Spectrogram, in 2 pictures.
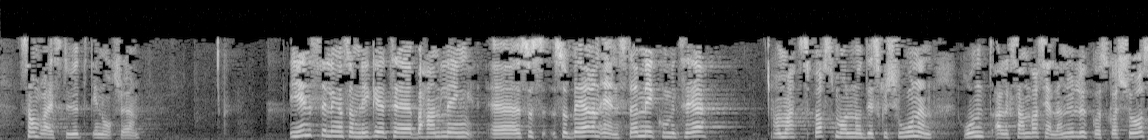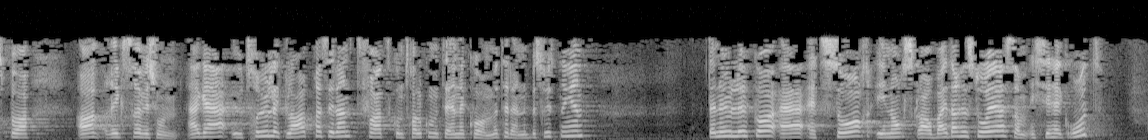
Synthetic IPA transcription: sɔmʁæɪst̪əʉːt̪ɪnuːʁʃøːn | ɪɪnst̪ɪlːɪŋənsɔmlɪɡːət̪ʰɪlbəɦɑnd̪lɪŋ | sɔbeːɾɛːneːnst̪ɛmɪkʰʊmɪt̪ʰeː | ɔmɑt̪spœʁsmoːlənɔd̪ɪskʉʃuːnənʁʉnt̪ʰɑlɛksɑnd̪əʁçɛlːənʉlʉkʊskɑʃoːspʰɔ | ʔɑʋʁɪksʁɛʋɪʃuːnn̩ʔeːɡæʁʉt̪ʰʁuːlɪɡlɑːpʰʁɛsɪd̪ɛnt̪fɔʁɑt̪kʰʊnt̪ʰʁɔlkʰʊmɪt̪ʰeːənəkʰɔmːət̪ʰɪld̪ɛnːəbəslʉt̪nɪŋən | d̪̥ɛnːəʉːlʉkəʔæʁɛt̪soːʁɪnɔʁskɑʁbæɪd̪əʁhɪst̪uːʁɪəsɔmʔɪçːəhɑɡʁʊd̪

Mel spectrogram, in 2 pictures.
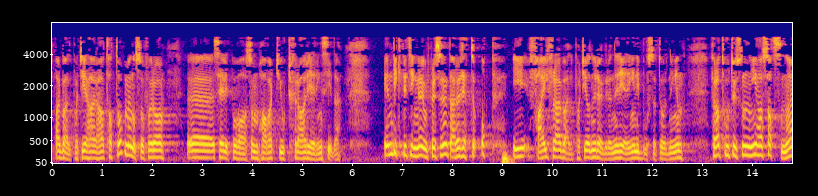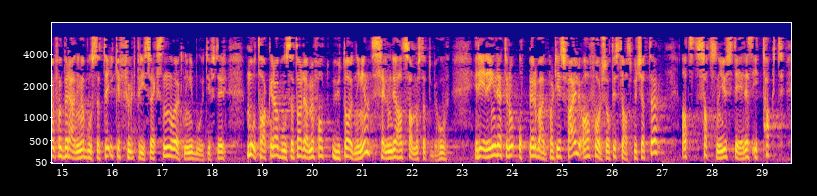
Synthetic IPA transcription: ɑɾbæɪd̪əɾpʰɑʈʰiːəɦɑɾɦɑɾt̪ʰɑt̪ːɔpːmɛnɔsːɔfɔɾɔ | seːlɪt̪̚pʰɔʋɑːsɔmhɑɾʋæʈːjʊʈːfɾɑɾɛjeːɾɪŋənsiːd̪ə | ɛnʋɪkt̪ɪt̪ʰɪŋːd̪ɪhɑɾjʊʈːpʰɾɛsɪd̪ɛnt̪æɾɔɾɛt̪ːəɔpːɪfæɪlfɾɑɑɾbæɪd̪əɾpʰɑʈʰiːəɔd̪ɛnɾøːɡɾøːnəɾɛjeːɾɪŋənɪbuːst̪ɛt̪ːəɔɾd̪nɪŋən | fɾɑt̪ʰuːt̪ʰʉːsənɔniːɦɑɾsɑt̪sənəfɔɾbəɾæɪnɪŋɑbuːst̪ɛt̪ːəɪkːəfʉlt̪̚pʰɾiːsʋɛksn̩ɔøːknɪŋəbuːʉt̪jɪft̪əɾ | muːt̪ʰːɑːkəɾəhɑɾbuːst̪ɛt̪ːəhɑɖæɾmɛːfɑlt̪ʉːt̪ɑɔɾd̪nɪŋənsɛlːɔmd̪ɪhɑɾhɑt̪sɑmːəst̪œt̪ːəbəhuːʋ | ɾɛjeːɾɪŋənɾɛt̪ːəɳuːɔpːɪɑɾbæɪd̪əɾpɑʈiːəsfæɪlɔ̰hɑɾfoːɾəʂlɔt̪ːɪst̪ɑːt̪sbʉd̪ʂɛt̪ːə | ɑt̪sɑt̪sənəjʉst̪eːɾəsɪt̪ʰɑkt̪

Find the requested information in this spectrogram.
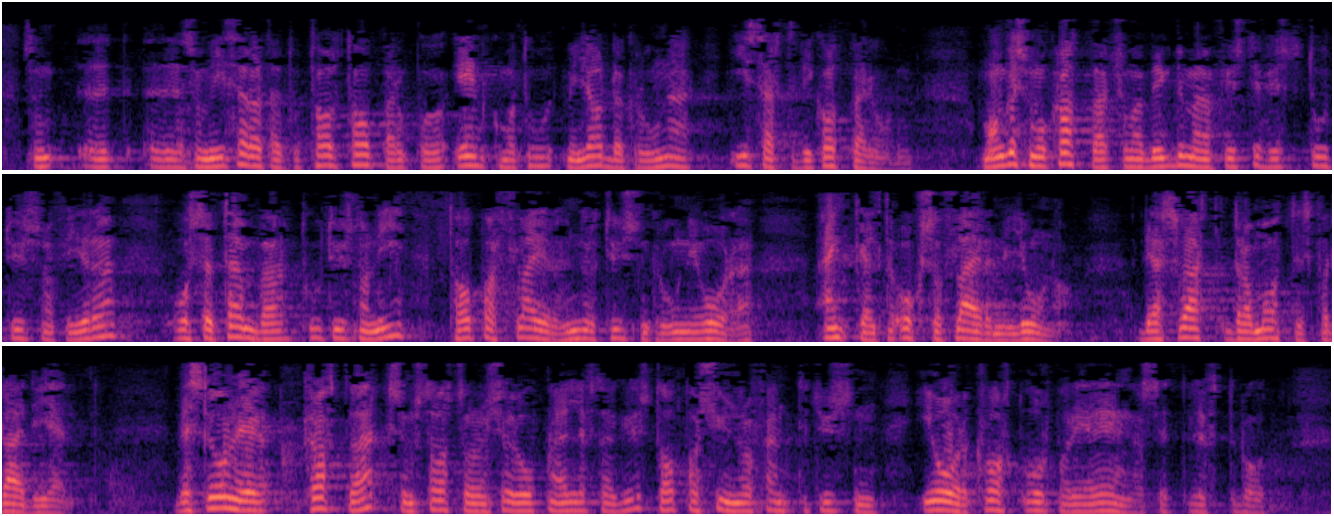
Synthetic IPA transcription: sɔm | sɔmʋiːsəɾɑt̪̚æɪt̪ʰʊt̪ʰɑːlt̪ʰːɑːpəɾpʰɔʔeːnkʰɔmɑt̪ʰuːmɪljɑɖ̪əkʰɾuːnəɾ | ɪsæɾt̪ɪfɪkʰɑːt̪̚pʰæɾɪuːd̪n̩ | mɑŋːəsmoːkʰɾɑft̪ʋæɾksɔmæbʏɡ̚d̪əmɛlːɔnfʏst̪əfʏst̪ə̥t̪ʰuːt̪ʰʉːsn̩oːfiːɾəɔsɛp̚t̪ʰɛmbəɾt̪ʰuːt̪ʰʉːsən̩ɔniːt̪ʰɑːpəɾflæɪɾəhʉnd̪ɾət̪ʰʉːsn̩kʰɾuːnəɾɪoːɾə | ɛŋkəlt̪əʔɔksɔflæɪɾəmɪljuːnə̰ɾ | d̪ɛːæːɾsʋæːɾt̪d̪ɾɑmɑːt̪ɪskfɔɖæɪd̪ɪjɛl | bɛsəloːnɪkʰɾɑft̪ʋæɾksɔmst̪ɑːt̪sɔɾənʃøːloːpnɑɾɛlɛft̪əɑɡʉst̪ʰːɑːpɑʃʉːhʉnd̪ɾɔfɛmt̪ɪt̪ʰʉːsn̩ | ɪoːɾəkʰʋɑɾt̪oːɾpʰɔɾɛjejeːɾɪŋɑsɪt̪lœft̪əboːt̪

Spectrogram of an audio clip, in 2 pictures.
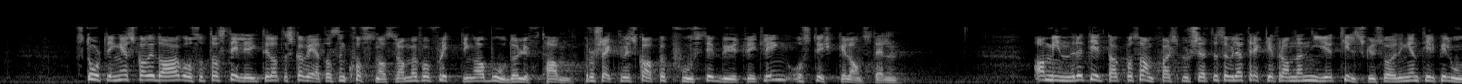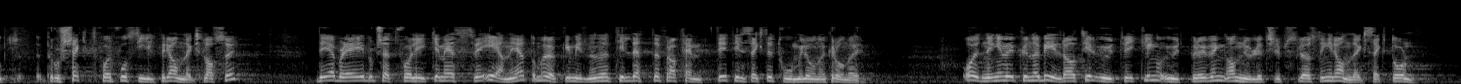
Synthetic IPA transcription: st̪uːʈɪŋːəʂkɑlɪd̪ɑːɡɔsɔt̪ʰɑːst̪ʰɪlːɪŋt̪ʰɪlɑt̪̚d̪ɛskɑʋeːt̪ɑsɛnkʰɔst̪nɑd̪sɾɑmːəfɔɾflʏt̪nɪŋɑʋbuːd̪əɔlʉft̪hɑʋnpʰɾʊʂɛk̚t̪əʋɪlskɑːpəpʰusɪ̥t̪iːʋbyːʉːt̪ʰʋɪklɪŋɔst̪ʏɾkəlɑ̰nsd̪elən | ʔɑʋmɪnd̪ɾət̪ʰɪlt̪ɑːk̚pʰɔsɑmfæːɖʂbʉd̪ʂɛt̪ːəsɔʋɪljæɪt̪ʰɾɛkːəfɾɑmd̪ɛnːyːət̪ʰɪlskʉːd̪sɔɾd̪nɪŋənt̪ʰɪlpɪluːt̪pʰɾʊʂɛkt̪fɔɾfʊsiːlfɾiːɑnɛɡspʰlɑsəɾ | d̪ɛblɛɪbʉd̪ʂɛt̪ːfɔɭiːkəmɛɛsʋɛeːnɪheːt̪ɔmɔøːkəmɪd̪lənət̪ʰɪld̪ɛt̪ːəfɾɑfɛmt̪ɪt̪ʰɪlsɛkst̪ɪt̪ʰuːmɪlɪuːnəɾkʰɾuːnəɾ | ɔɾd̪nɪŋənʋɪlkʰʉnːəbiːd̪ɾɑːt̪ʰɪlʉːt̪ʰʋɪklɪŋɔʉːt̪̚pʰɾyːʋɪŋɑʋnʉlːət̪ʂɪpsløːsnɪŋəɾɪɑnlɛɡsɛkt̪ʊɳ

